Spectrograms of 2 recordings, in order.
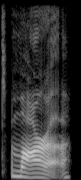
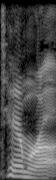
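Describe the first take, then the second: First: The name sounds like the word tomorrow. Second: The name does not sound like tomorrow. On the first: The speaker calls it wrong. "I can't say her name like that, ... it sounds like a, like an old prospector saying tomorrow" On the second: The speaker calls it right. "I prefer Tamara"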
